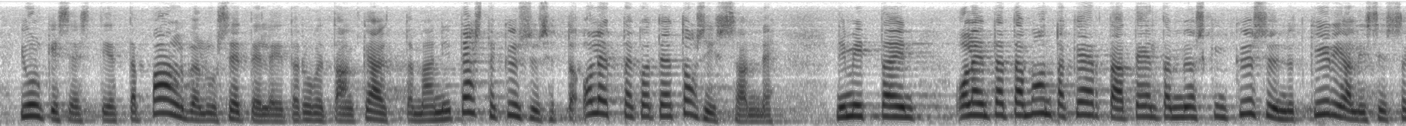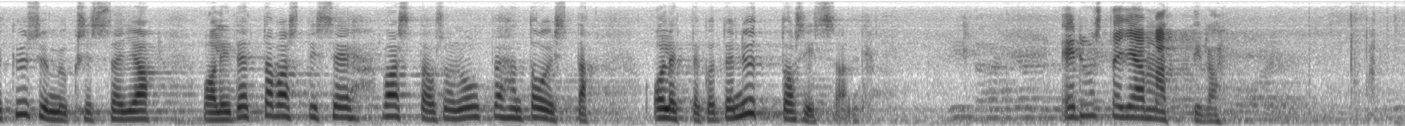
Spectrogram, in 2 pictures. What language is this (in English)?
Finnish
